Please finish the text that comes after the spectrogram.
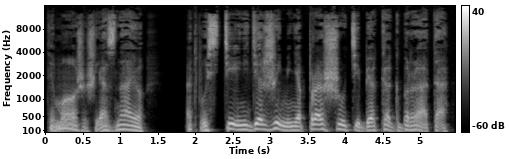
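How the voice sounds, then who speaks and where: A man voicing a young male mage who pleads slowly and sounds unsure, in an audiobook reading. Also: mid-range voice, gravelly, darkish tone, husky, no room sound, studio quality. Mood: pleading. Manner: pleading, slow.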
